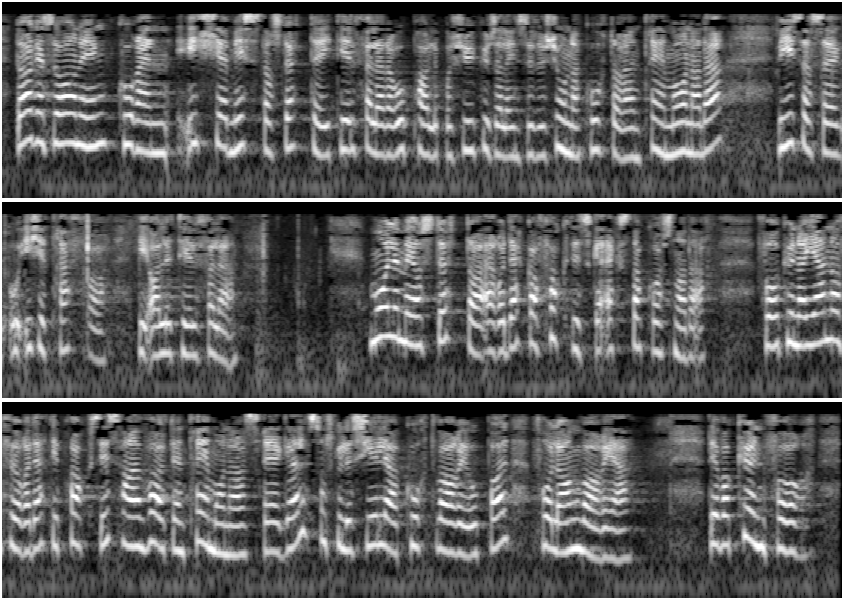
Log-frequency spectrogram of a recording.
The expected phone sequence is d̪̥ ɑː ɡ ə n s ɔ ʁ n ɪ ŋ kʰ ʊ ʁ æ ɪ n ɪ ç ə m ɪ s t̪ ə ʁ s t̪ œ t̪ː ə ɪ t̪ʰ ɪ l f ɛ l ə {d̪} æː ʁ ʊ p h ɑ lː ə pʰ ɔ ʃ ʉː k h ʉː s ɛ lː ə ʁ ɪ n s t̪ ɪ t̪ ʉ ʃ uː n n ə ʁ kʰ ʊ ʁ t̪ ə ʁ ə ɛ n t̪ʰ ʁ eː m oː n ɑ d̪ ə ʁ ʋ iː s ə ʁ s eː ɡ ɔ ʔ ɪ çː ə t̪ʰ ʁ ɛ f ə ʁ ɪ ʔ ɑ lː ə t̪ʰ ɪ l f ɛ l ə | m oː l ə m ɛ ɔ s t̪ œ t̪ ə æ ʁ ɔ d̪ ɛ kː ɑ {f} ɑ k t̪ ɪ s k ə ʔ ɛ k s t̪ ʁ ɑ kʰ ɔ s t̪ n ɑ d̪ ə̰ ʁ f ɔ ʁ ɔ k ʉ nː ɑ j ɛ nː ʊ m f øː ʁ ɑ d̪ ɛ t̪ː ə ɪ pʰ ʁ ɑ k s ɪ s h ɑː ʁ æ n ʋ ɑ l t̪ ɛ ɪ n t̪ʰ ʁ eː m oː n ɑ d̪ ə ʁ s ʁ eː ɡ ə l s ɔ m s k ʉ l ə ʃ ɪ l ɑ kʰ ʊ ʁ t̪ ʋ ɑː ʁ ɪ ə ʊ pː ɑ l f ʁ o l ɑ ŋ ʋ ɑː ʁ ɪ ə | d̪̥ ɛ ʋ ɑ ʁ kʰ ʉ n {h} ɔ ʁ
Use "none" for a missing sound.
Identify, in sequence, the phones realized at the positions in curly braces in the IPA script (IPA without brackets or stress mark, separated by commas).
d̪, f, f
